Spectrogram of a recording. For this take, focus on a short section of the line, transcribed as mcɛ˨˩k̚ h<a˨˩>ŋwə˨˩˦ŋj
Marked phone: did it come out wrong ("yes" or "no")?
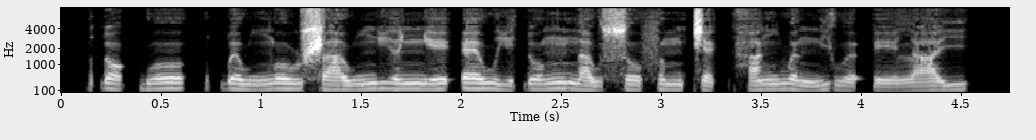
yes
